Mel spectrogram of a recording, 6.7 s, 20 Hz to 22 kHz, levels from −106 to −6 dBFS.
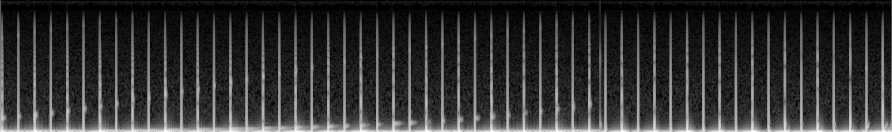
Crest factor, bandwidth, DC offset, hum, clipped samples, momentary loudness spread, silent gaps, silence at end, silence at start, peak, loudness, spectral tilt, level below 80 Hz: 12 dB; 6.4 kHz; under 0.1%; none; under 0.1%; 3 LU; none; 0 s; 0 s; -2 dBFS; -27 LUFS; -7 dB/octave; -20 dBFS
